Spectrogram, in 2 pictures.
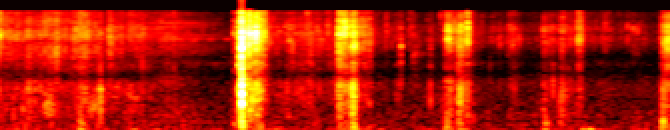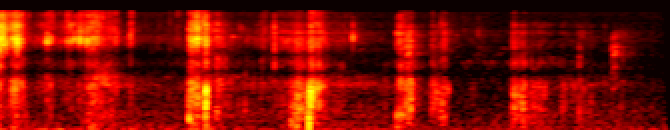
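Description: Footsteps crunching on dry leaves, twigs and stones of a dirt trail, irregular steps with a sharper crack about one and a half seconds in.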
